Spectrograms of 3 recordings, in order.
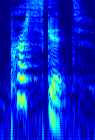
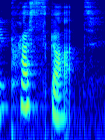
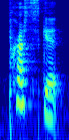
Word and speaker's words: Prescott: Prescuit. Anybody who's outside Arizona would say Prescott. But if you're a native Arizonan, Prescuit.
